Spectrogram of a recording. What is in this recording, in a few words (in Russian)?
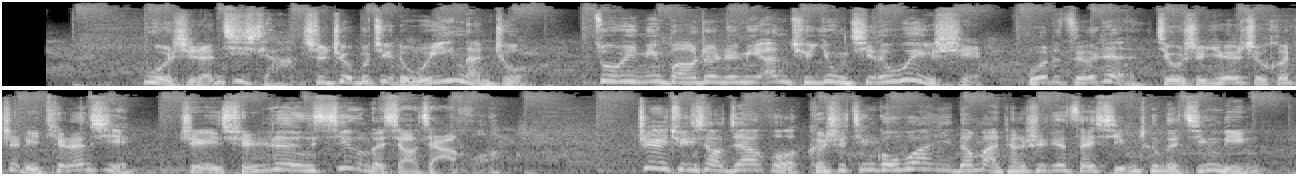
Мужской китайский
